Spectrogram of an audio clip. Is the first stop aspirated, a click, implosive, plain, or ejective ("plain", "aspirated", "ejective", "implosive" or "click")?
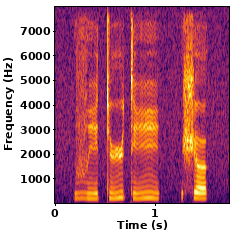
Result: plain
